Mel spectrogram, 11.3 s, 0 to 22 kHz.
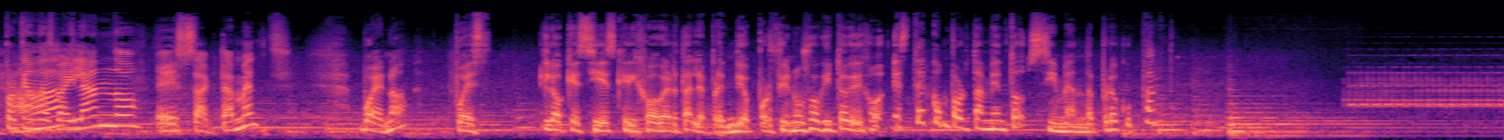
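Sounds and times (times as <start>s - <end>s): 
speech: 0.0s - 9.2s
telephone ringing with an incoming call: 10.1s - 11.2s.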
